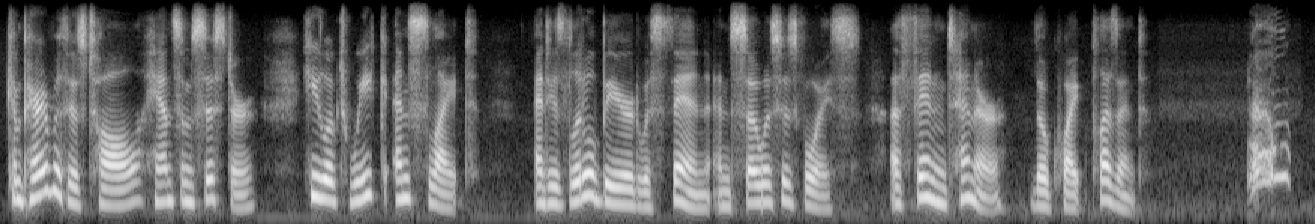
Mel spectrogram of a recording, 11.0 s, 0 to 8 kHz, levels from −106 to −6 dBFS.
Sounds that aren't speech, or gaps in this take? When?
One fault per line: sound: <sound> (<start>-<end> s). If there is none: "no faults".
sound: bark (10.4-10.8 s)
